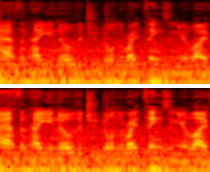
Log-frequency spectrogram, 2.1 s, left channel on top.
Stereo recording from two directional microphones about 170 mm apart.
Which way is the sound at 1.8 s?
10° right (ahead or behind).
